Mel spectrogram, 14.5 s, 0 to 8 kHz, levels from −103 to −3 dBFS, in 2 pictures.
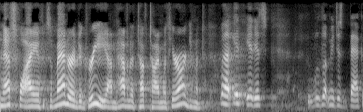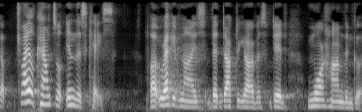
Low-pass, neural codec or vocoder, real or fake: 7.2 kHz; codec, 24 kHz, 1.2 kbps, DualCodec; fake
